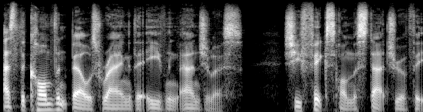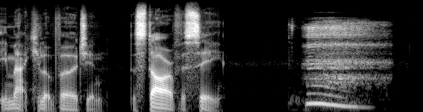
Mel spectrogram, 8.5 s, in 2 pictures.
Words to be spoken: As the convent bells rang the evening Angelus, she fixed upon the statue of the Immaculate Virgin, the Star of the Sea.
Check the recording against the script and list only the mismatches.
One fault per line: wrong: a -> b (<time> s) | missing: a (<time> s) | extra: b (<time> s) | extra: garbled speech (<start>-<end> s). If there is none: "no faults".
no faults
